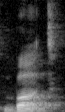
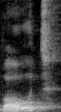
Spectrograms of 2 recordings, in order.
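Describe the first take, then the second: First: The vowel is a short 'uh' sound, like 'but'. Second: The vowel is a long 'oh' sound, like 'boat'. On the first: The speaker calls it right. "but it is but" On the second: The speaker calls it wrong. "you said boat"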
